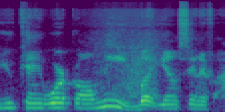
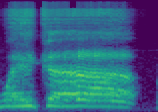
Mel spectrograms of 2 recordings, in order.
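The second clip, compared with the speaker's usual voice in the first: loud yell with the last word stretched; 6 semitones higher, 5 dB louder than usual. Retelling what people out here are yelling: imitating people yelling. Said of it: "people out here yelling".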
